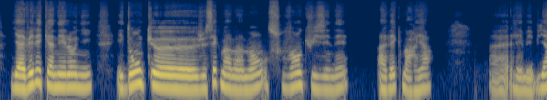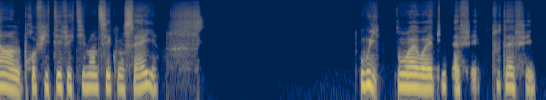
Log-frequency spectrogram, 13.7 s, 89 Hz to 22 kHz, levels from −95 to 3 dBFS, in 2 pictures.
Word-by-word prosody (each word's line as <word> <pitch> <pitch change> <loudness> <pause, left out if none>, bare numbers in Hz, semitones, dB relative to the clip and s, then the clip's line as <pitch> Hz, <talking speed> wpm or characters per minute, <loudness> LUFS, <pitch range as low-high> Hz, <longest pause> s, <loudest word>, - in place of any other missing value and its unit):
Il 185 - -1
y - - +8
avait 180 +4 +7
les 240 0 +2
cannellonis. 190 -2 +2 0.3
Et 170 - -2
donc 210 +3 +4
heu, 175 -4 +6
je 170 - -2
sais 235 +8 -1
que 215 - -4
ma 180 -3 +1
maman 165 +5 -2
souvent 185 +3 -3
cuisinait 175 0 -6 0.4
avec 175 +3 -3
Maria. 165 +2 -5 0.7
Heu, 80 -1 -9
elle 170 -2 -7
aimait 155 0 -4
bien 180 -4 0
profiter, 185 +1 -5
effectivement, 185 +1 -4
de 180 - -5
ses 180 - -2
conseils. 175 +1 -3 2.5
Oui. 205 -2 +2 0.2
Ouais, 190 -1 +4
ouais, 170 -1 +4
tout 180 +3 -9
à - - 0
fait - - -12
tout 205 - -11
à 185 -1 0
fait. 170 - -9
180 Hz, 155 wpm, -23 LUFS, 170-190 Hz, 2.5 s, y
